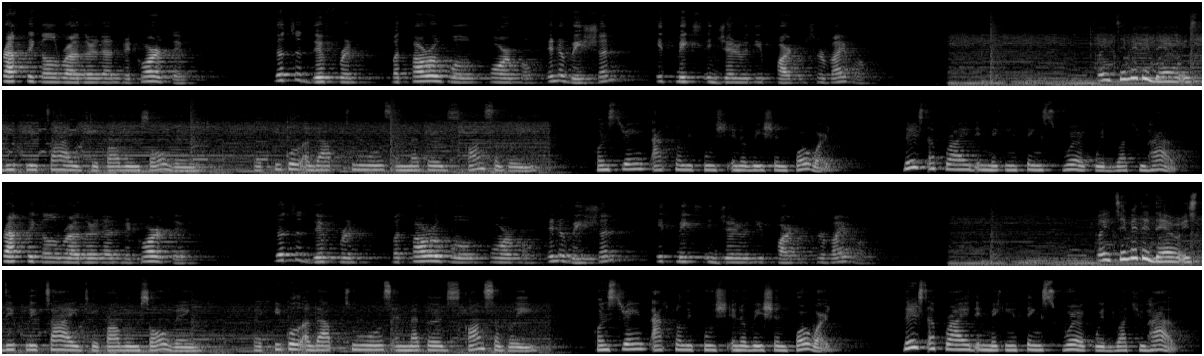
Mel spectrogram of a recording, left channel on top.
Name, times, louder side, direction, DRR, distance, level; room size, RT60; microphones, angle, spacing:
voice 1, 0.0-1.8 2.7-3.6 3.9-6.1 6.5-8.6, left 1 dB, 45° left, 7 dB, 1.2 m, -30 dB
sound 1, 9.4-17.5, left 2 dB, 75° left, 1.4 m, -42 dB
voice 2, 10.6-14.0 14.5-17.4 17.9-20.4 21.0-23.8, right 3 dB, 30° right, 13 dB, 0.4 m, -27 dB
20.5 x 12.0 x 2.8 m, 0.85 s
head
